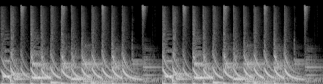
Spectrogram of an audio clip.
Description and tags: So Convenient 2 Be A Robot
-Robot jerks on the disco floor
-The first intro & The last verse for now
-The enchanted chorus of robots
-Everything is well oiled
-The excited doorbell, (the last dance)
-Cyborgs waddle Clapping in their hands of steel
-The new hyper insane dance move
-So convenient to be a robot!
-When the sound increases, the heart never lets go.
It's great and did you listen to all the bass drum loops by #MrJimX (...) Thank you and... Ok for future collaborations.
P.S. : (Works In Most Major DAWS)
To buy me a coffee!
You incorporate this sample into your project ... Awesome!
If you use the loop you can change it too, or not, but mostly I'm curious and would like to hear how you used this loop.
So send me the link and I'll share it again!
Artistically. #MrJimX 🃏
clapping, MrJimX, club, Electronic, Dance, fx, sfx, robots, techno, Mechanical, strange, house, Sci-Fi, loop, sound, Futuristic-Machines, elements, hit, bounce, rave, trance, electro, Space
